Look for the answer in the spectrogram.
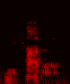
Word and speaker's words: Mikado: It's like a riff on the Mikado, or you never say it right, Mikado, where the objective is to make punishment crime.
